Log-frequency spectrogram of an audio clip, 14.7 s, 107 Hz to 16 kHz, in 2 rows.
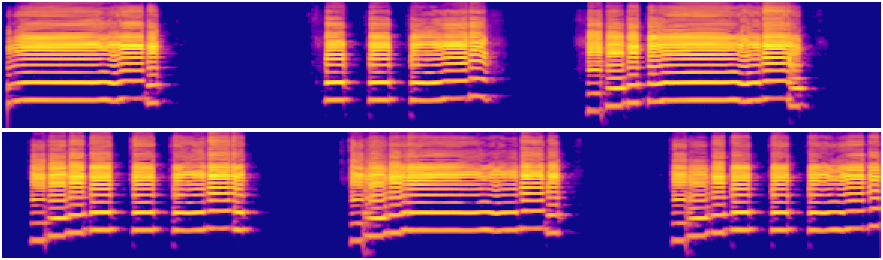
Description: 90bpm 9th Melody 7 Bar

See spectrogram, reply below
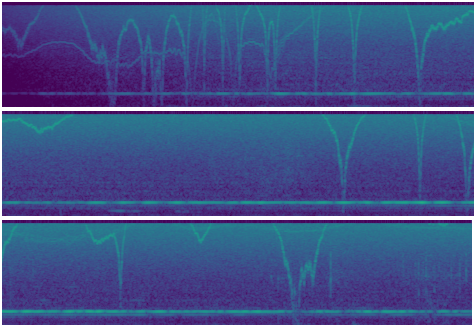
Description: Feedback Interferences

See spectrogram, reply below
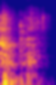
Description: Metal Pusher

